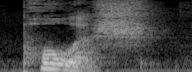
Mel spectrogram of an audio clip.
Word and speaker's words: Polish: And sometimes the pronunciation actually changes too, like Polish of Poland, or polish, to make shiny.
